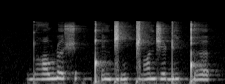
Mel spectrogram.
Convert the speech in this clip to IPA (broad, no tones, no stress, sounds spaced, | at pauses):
ɖʱ ɑ w ɳ œ ʃ | ǃʼ ẽ ɡ͡ǁ ĩ w ɡ͡ǁ ɑ̃ d͡ʒ e ɖ i ɡ͡ǃ œ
